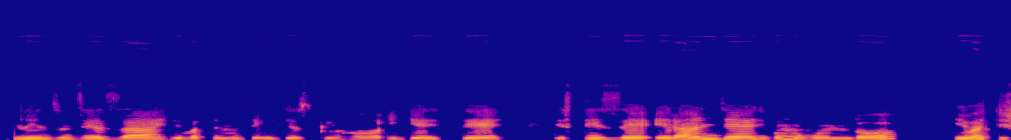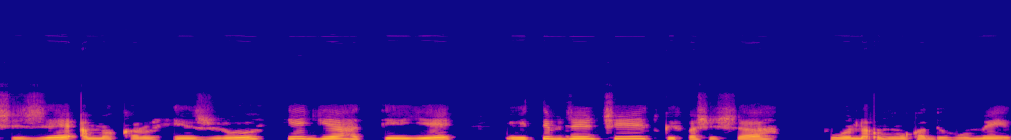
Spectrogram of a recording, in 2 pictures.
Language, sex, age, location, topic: Kinyarwanda, female, 50+, Kigali, health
